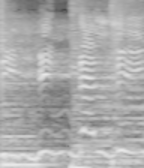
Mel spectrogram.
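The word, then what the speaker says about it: Minnelli: Prononcez ainsi Minelli. Liza Minelli. It's Italian.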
